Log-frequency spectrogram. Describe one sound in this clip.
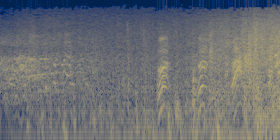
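Water rushes down a slide.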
